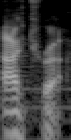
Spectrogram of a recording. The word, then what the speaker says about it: Octera: I think Octera. But Ra, not rocks. Octera.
